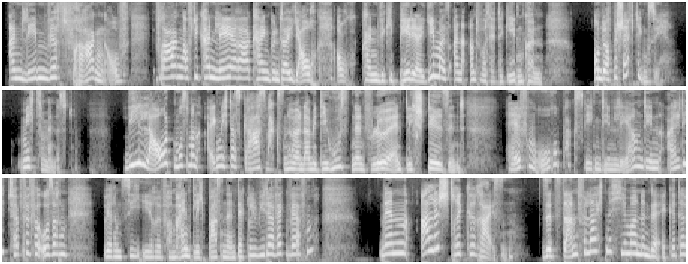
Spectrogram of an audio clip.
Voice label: Schauspiel Energisch

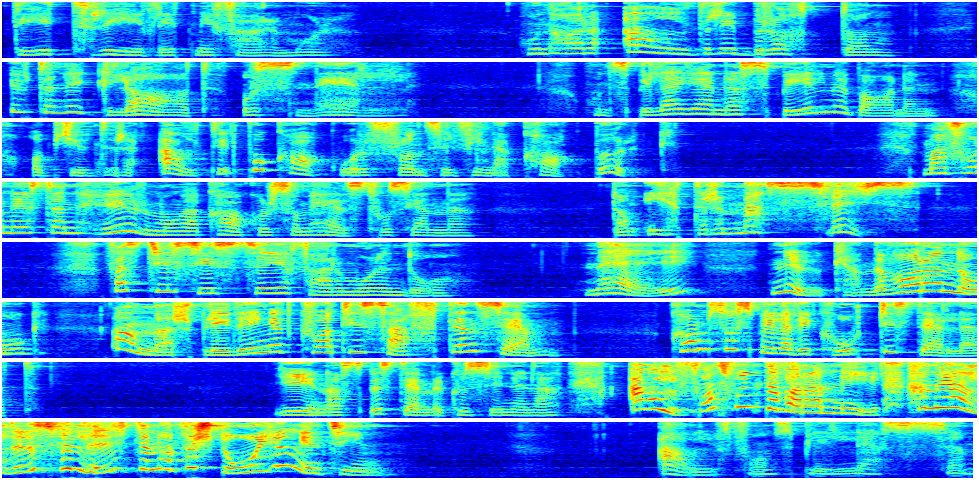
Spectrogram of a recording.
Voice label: Schauspiel, Freundlich

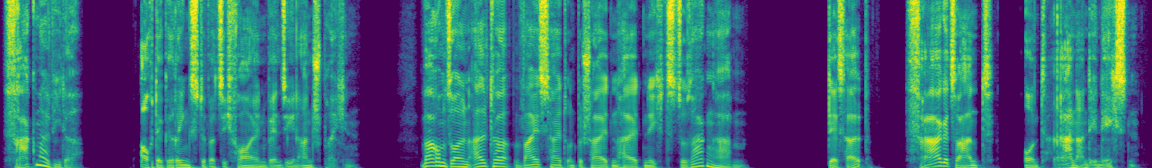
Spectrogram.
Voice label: Werbung Neutral

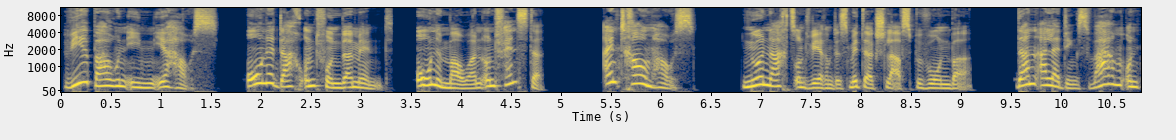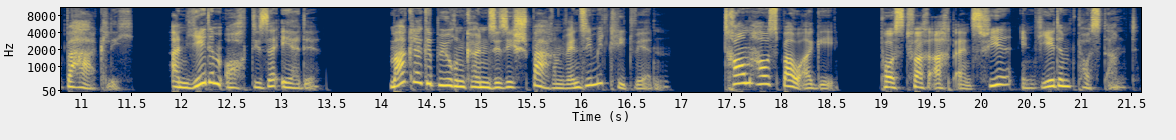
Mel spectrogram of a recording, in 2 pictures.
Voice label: Werbung Freundlich

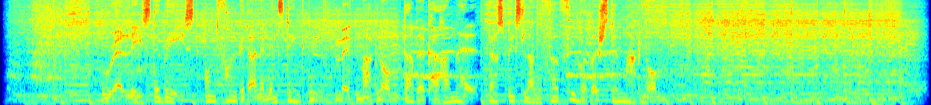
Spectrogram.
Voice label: Fremdtake Dynamisch

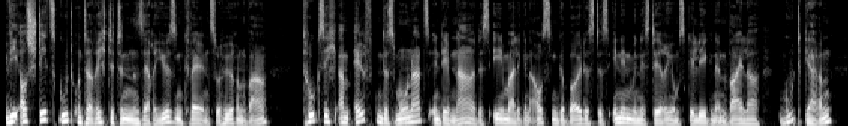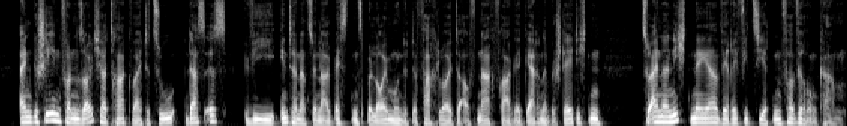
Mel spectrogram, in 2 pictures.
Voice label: Trocken Neutral

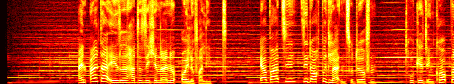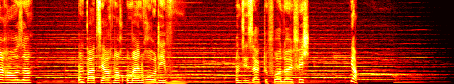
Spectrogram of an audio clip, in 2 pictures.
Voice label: Freundlich

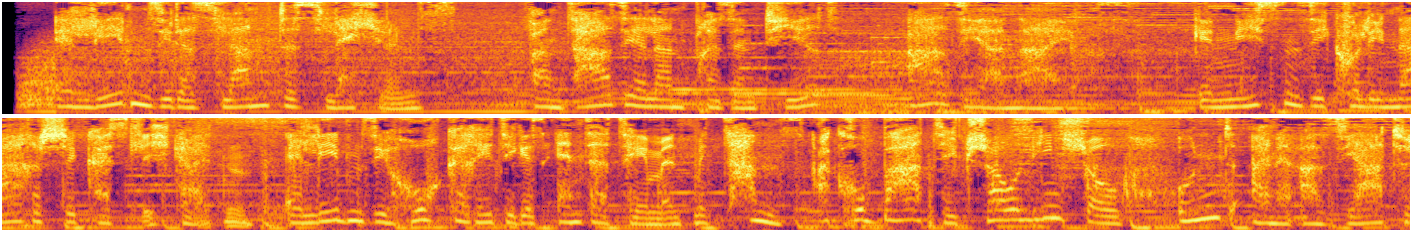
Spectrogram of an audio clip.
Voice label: Schauspiel Sanft

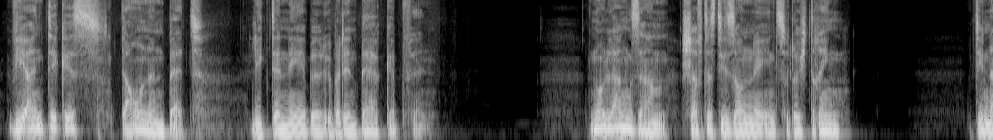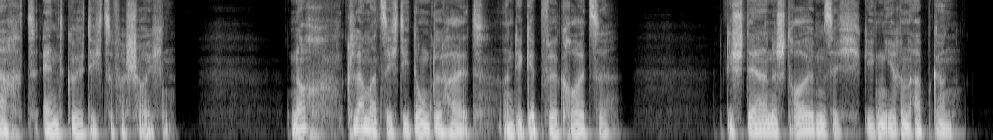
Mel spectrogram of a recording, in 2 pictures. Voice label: Schauspiel Sanft

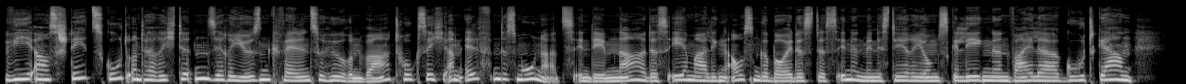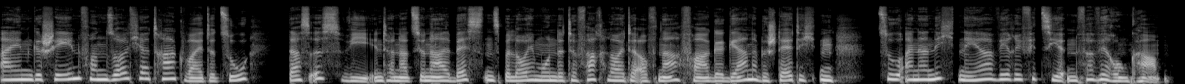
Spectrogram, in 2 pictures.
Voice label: Trocken Neutral

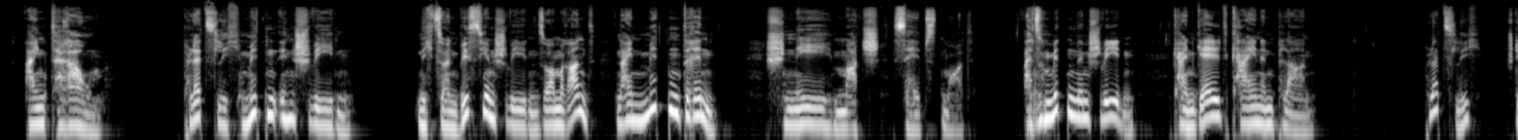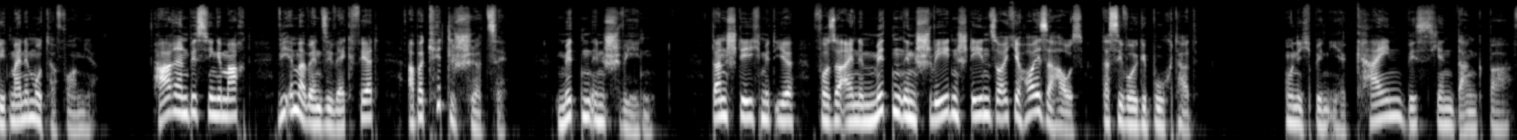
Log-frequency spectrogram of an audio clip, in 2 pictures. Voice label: Schauspiel, Freundlich

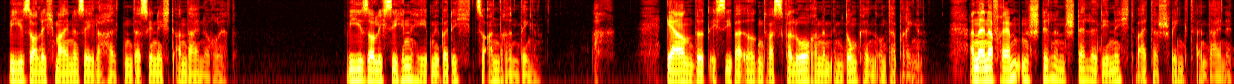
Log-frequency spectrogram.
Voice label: Poetisch

